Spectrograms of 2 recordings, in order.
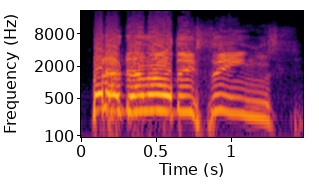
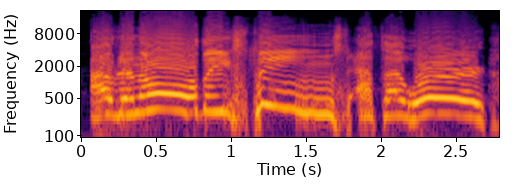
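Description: First: Said in the usual way. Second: Drawn-out, weighty prayer line; slow solemn quote. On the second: Acted. Preacher quoting Elijah's prayer, slow and weighty. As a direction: lay each word down slowly.

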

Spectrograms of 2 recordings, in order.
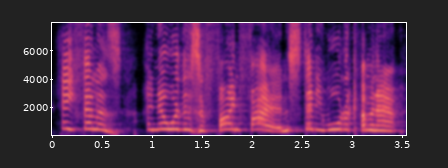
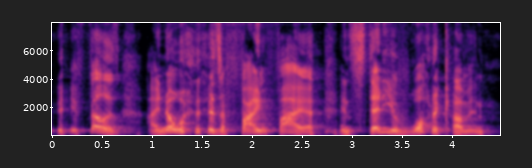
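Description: First: Very high, loud squeaky urchin; little scamp. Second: Mock Boston accent, a bit louder; lightly acted kid with a Boston accent; excited Boston child. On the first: Acted. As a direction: pipe it out like an excited waif. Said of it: "can I hear it as a scamp". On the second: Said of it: "who has a strong Boston accent".

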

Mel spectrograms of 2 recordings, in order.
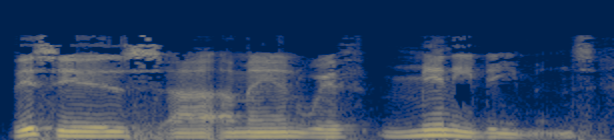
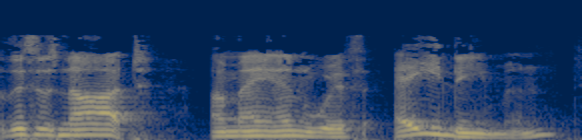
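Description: First: "many" stressed against a single one. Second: "a" said as a long "ay", set apart; stress on A. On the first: Teacher explains the name Legion, stress on "many". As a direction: lean on "many" to mark the true count. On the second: Teacher corrects the count of demons, stress on "a". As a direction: lean on "a" to mean just one. Contrast of one demon with many. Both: Shown as a demonstration.

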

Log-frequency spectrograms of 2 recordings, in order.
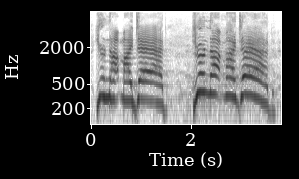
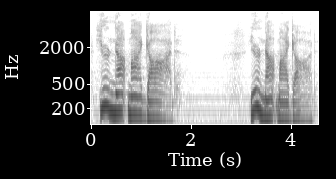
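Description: First: High, loud, slow mock child's scream. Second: Slow, hushed whisper of despair; whispered cry. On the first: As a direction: shout it like a furious six-year-old. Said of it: "She starts screaming at me". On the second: Retold or imitated. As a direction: breathe it out, broken and quiet. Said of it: "and we cry out".

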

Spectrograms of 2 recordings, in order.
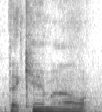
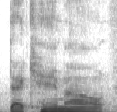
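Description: No difference in how they are said.

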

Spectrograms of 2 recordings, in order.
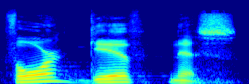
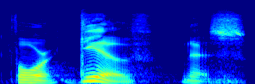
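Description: First: Forgiveness drawn out slowly, every syllable even; syllables spelled out. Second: Forgiveness slow, leaning on the middle give; middle syllable stressed. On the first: Pastor teaching the word's syllables, slowly. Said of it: "forgiveness is a three-syllable word". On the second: Pastor showing the key middle syllable, give. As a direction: draw out Forgiveness and hit the give. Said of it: "the key to it is the middle syllable". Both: Shown as a demonstration.

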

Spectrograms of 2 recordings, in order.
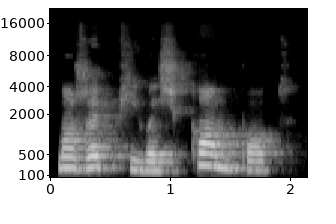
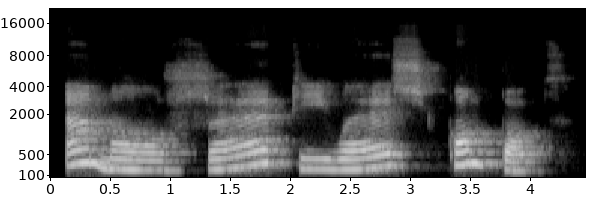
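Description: First: Said in the usual way. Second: Words stretched right out for learners; very slow modelling. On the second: Shown as a demonstration. Teacher asks a learner about kompot, very slowly. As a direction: draw out each word of the question.

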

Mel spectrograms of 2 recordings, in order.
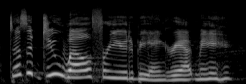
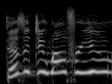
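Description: First: Said in the usual way. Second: High, far-off pleading echo of God; God's voice, echoing. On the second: Retold or imitated. Preacher voicing God asking the church, high and pleading. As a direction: let God's question float up high. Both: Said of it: "he has asked us".

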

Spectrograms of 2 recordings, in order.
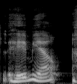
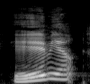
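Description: First: Said in the usual way. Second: "Hear me out" said laughing, higher and louder; laughing plea. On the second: Real, not acted. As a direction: laugh while pleading to be heard.

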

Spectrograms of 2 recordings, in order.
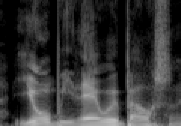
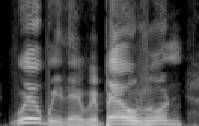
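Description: First: Said in the usual way. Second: Lightly voiced, louder catchphrase; a hint of the cheery sweep. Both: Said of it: "He's nailed the catchphrase".

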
